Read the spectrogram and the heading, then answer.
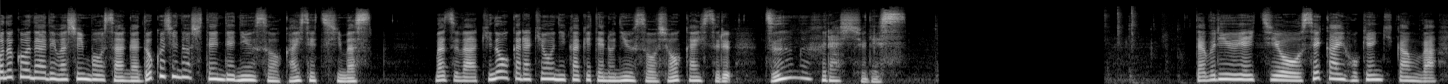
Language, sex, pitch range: Japanese, female, 175-250 Hz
